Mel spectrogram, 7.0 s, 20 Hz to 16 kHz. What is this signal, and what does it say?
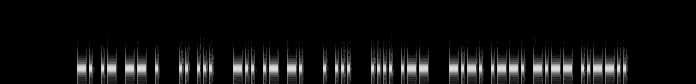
Morse code, heard as a keyed tone, about 40 wpm, 700 Hz. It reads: NAME IS DAN ES HW CPY?
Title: Common QSO Phrases Encore 40wpm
